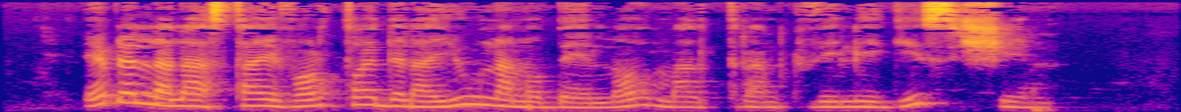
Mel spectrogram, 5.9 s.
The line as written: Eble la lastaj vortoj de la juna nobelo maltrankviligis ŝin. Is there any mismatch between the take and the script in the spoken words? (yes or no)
no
